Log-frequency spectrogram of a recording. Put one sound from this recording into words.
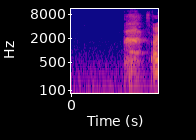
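A young woman sobs and cries out close by.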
